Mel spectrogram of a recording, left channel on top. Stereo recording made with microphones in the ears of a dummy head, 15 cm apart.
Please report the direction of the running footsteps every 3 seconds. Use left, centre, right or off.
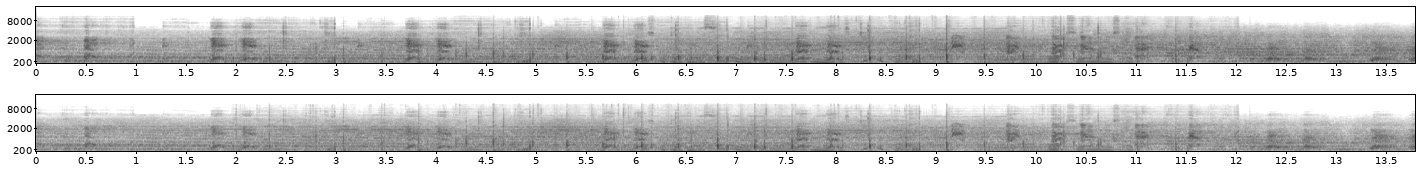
right, right, centre, left, off.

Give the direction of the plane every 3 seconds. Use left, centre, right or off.
right, right, centre, left, left.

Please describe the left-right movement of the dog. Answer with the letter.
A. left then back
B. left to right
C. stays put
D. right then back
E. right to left
B.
